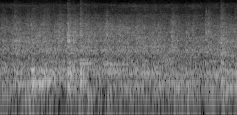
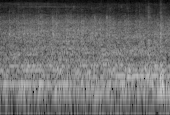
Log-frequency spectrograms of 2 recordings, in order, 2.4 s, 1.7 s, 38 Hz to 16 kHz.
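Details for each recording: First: Hornby 0-4-0 model locomotive, not very powerful, pulling its train around the track and through a tunnel; steady rushing rattle with light rhythmic track clicking, running smoothly. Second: Small Hornby 0-4-0 model locomotive pulling too many wagons: busy whirring motor, rattling wheel clatter and a labouring tone; the underpowered loco struggles under the load.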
